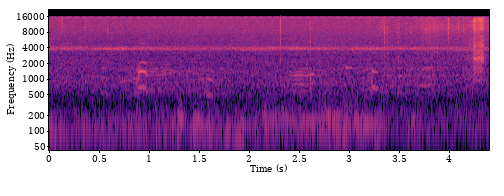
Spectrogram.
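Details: Canada geese on Springfield Lake in Churchville Park, Pennsylvania, on 25 October 2015, giving several nasal, harmonic honks, some rising, spread through the first half and again near the third second, over a deep rumbling background and a steady thin high whine.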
